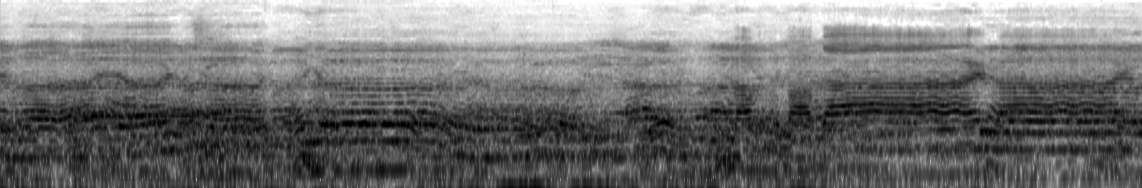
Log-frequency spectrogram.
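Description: An elderly man sings a slow, wavering melody close by.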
